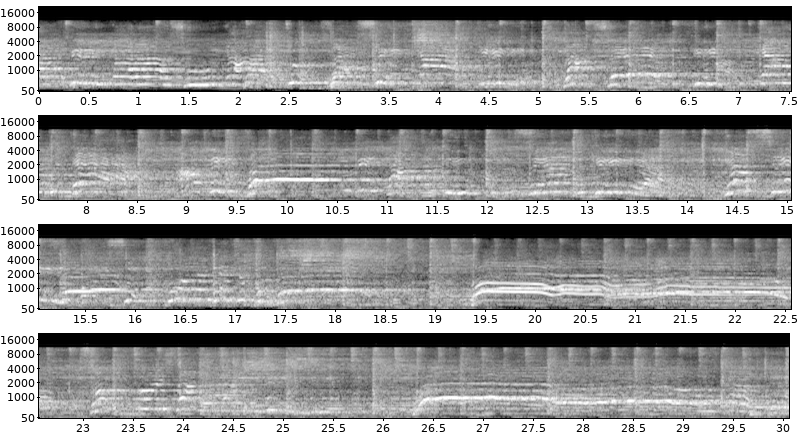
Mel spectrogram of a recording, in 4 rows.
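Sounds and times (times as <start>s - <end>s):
live pop band playing: 0.0s - 30.0s
woman singing lead: 0.0s - 30.0s.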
